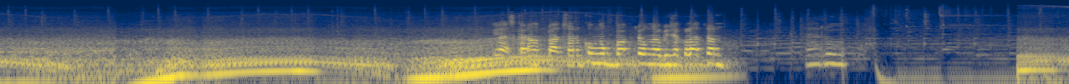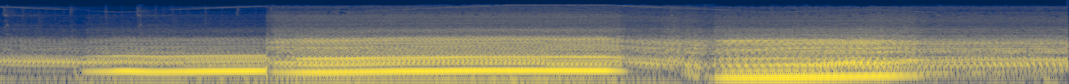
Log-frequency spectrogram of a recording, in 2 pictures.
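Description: A truck engine revs up and drops as gears change.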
